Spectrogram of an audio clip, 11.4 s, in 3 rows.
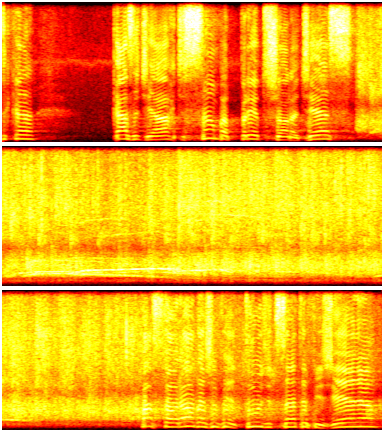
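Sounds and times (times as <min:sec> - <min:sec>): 
speech: 0:00.0 - 0:04.1, 0:09.2 - 0:11.3
audience applause: 0:03.6 - 0:11.3.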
